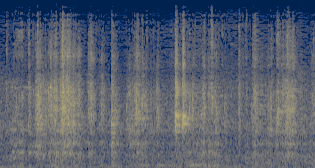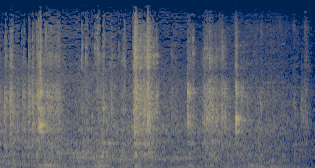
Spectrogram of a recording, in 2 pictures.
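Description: Mechanical clattering and irregular knocking over a low steady hum, sound effects for a drilling rig being dismantled.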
